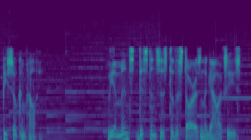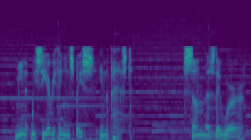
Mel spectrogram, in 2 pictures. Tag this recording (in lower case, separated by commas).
music, speech, man speaking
